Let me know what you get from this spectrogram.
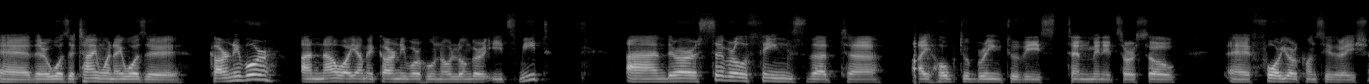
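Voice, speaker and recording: A man speaks in an Argentine accent. The background is quiet. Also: medium pitch for a man, ordinary pitch variation, moderate pace. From Argentina. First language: Spanish. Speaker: climate scientist. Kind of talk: conference presentation.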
